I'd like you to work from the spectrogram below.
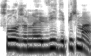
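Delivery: ordinary delivery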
